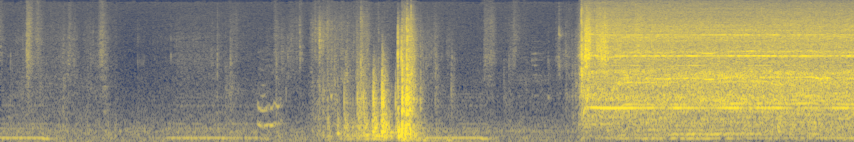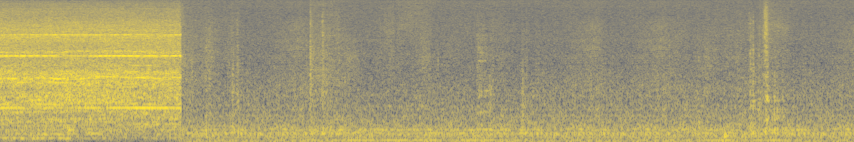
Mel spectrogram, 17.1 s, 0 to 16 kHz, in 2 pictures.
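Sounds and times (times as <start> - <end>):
small electric motor whining: 5.8 - 10.4.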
